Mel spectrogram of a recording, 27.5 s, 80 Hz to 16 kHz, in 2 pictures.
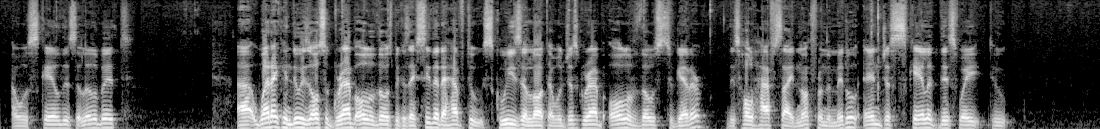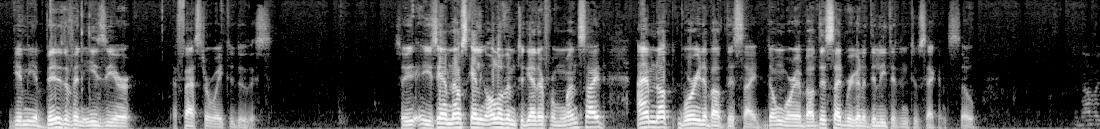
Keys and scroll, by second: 10.9 r, 14.8 w.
